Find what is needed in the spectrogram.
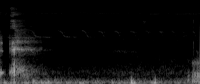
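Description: A bird trilling faintly: a rapid run of short, high, falling notes, about nine a second, starting about half a second in, over a low rumble.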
